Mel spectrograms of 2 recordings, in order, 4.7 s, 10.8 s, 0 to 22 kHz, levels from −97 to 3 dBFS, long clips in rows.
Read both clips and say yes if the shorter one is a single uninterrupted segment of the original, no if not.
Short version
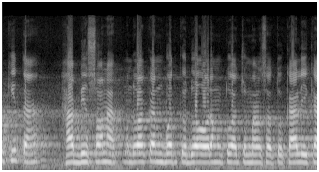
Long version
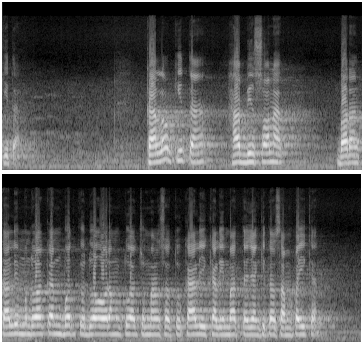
no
